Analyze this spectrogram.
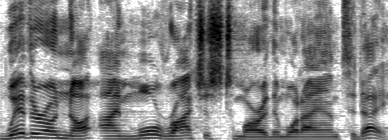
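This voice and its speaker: A man is talking. His speech carries an Australian accent. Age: 30s. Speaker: pastor. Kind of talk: sermon.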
